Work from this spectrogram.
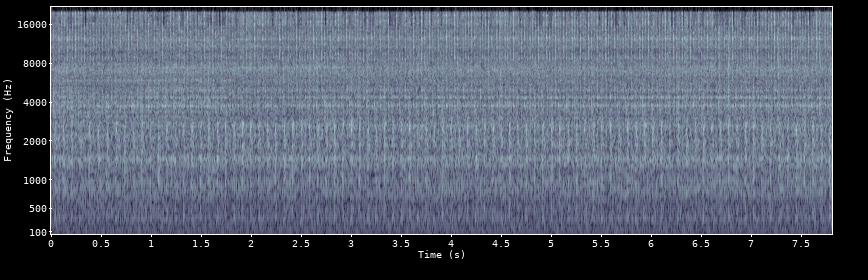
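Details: Honda GL Max Neotech engine before teardown for restoration, owner complains of rough noise, oil seepage and possibly low compression: steady idle with a fast, rough ticking clatter about four per second from head and clutch area; stiff timing chain and worn rocker arm.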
